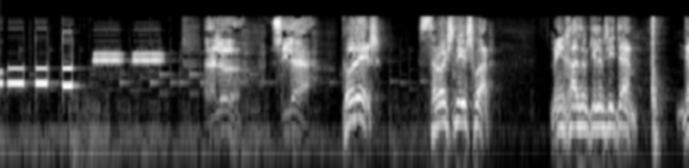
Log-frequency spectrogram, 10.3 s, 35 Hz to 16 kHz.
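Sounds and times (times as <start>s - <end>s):
phone keypad tones while a number is dialed: 0.0s - 2.5s
speech: 4.4s - 7.5s, 8.3s - 10.3s.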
